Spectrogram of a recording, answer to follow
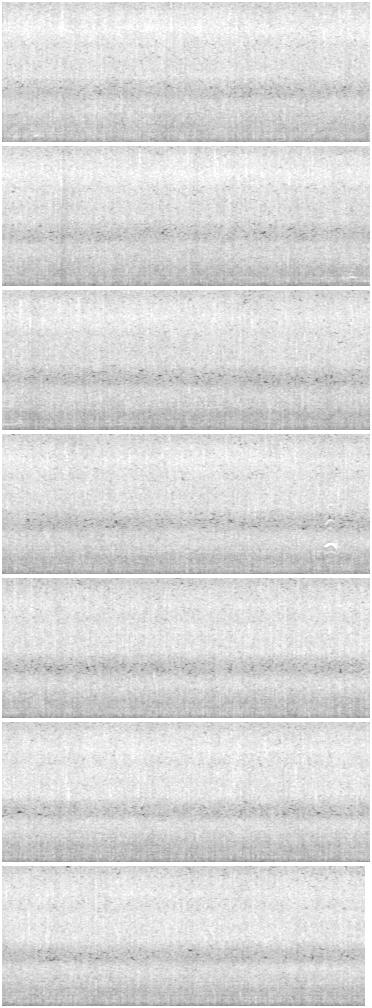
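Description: Heavy rain pouring steadily, an even, unbroken hiss of downpour on the road, leaves and roofs.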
